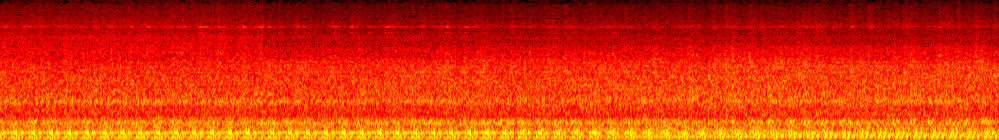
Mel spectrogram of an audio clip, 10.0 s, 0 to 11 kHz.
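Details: YaMZ-236 diesel engine on a makeshift test stand at its first start after a full overhaul; steady, even diesel clatter at a constant idle throughout, no misses or knocks; healthy normal idle.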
